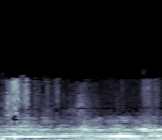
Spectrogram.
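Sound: drone buzzing in flight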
